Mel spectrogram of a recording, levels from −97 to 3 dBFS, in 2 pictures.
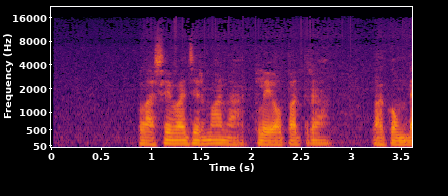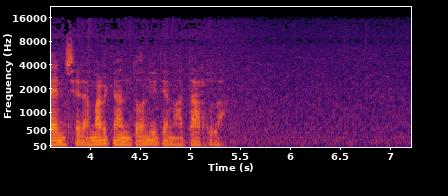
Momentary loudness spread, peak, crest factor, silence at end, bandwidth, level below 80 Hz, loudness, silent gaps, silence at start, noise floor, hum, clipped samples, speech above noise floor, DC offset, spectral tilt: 11 LU; -4 dBFS; 20 dB; 1.85 s; 16 kHz; -48 dBFS; -24 LUFS; none; 0.85 s; -51 dBFS; none; under 0.1%; 28 dB; under 0.1%; -6 dB/octave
